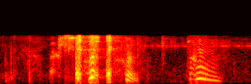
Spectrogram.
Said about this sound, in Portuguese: Desculpa, eu tô com uma tosse chata.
